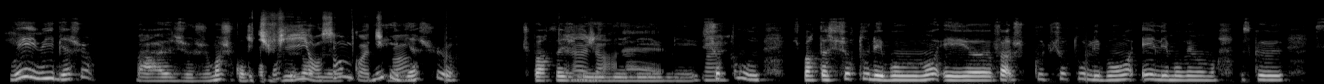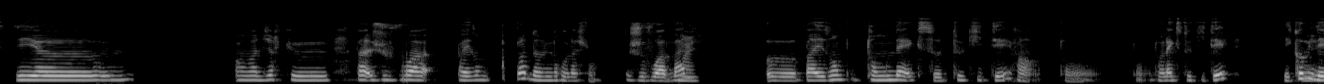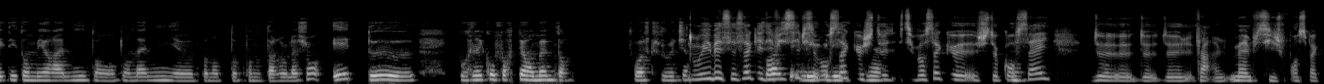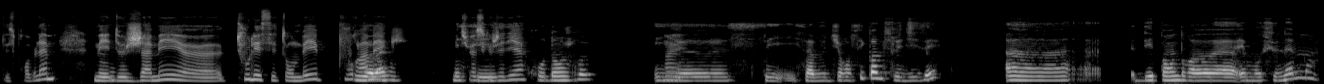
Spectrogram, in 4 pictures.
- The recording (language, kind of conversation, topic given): French, unstructured, Quelle place l’amitié occupe-t-elle dans une relation amoureuse ?
- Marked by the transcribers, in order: put-on voice: "ouais"; drawn out: "hem"; tapping; stressed: "pour"; drawn out: "heu"; other background noise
